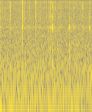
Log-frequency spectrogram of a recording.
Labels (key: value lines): label: ambient
recorder: HydroMoth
